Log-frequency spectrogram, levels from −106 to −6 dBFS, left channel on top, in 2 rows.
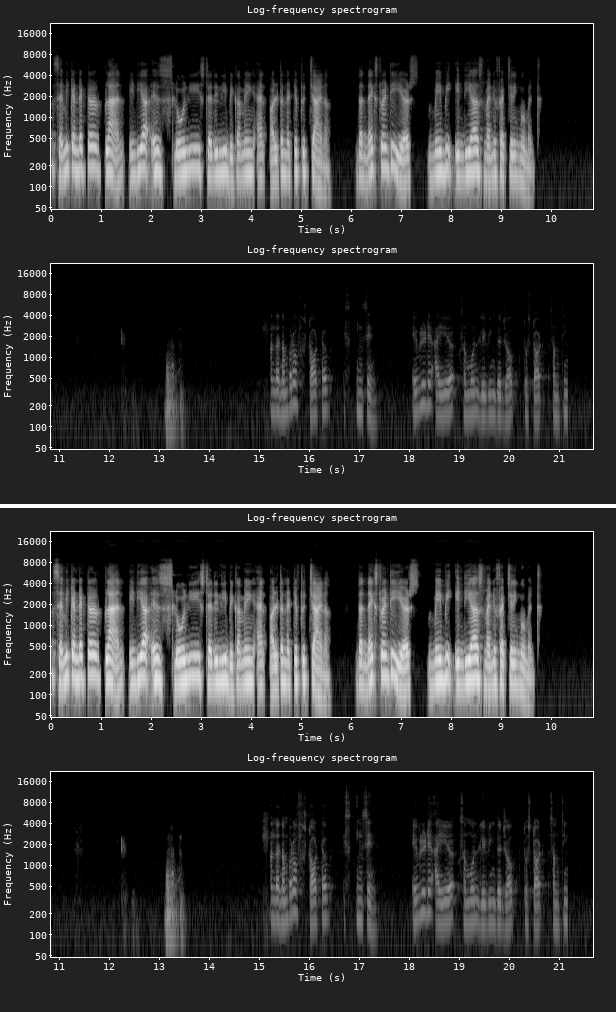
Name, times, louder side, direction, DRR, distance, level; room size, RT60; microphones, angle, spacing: voice 1, 0.0-5.6 6.1-9.7, right 7 dB, 90° right, 0.4 m, -27 dB
voice 2, 15.2-16.4 16.7-17.3 18.1-21.2, right 2 dB, 70° right, 4.0 m, -60 dB
head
